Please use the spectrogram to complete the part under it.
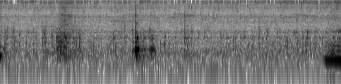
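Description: Potatoes simmering in a curry pot, a soft continuous bubbling with a few louder pops and a brief clink near the end.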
